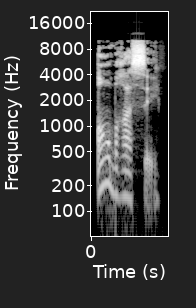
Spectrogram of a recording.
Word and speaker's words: embrasser: Alright, and then double S here, it's S. Embrasser.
